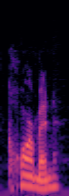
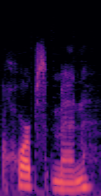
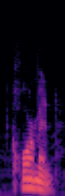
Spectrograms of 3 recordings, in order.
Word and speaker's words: corpsman: it's Corman that's not corpse men the Marine Corps Esprit de corps you don't pronounce the P or even the S it's like c-o-r-e pronounced like it's like apple core Corman Corman I need a medic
